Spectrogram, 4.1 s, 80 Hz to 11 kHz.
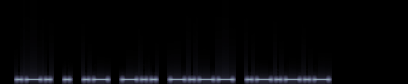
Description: Morse code, heard as a keyed tone, about 25 wpm, 700 Hz. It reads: READY.
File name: practice / 25wpm / Sentences with 3-Word Phrases - 25wpm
